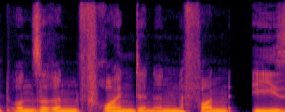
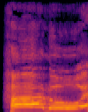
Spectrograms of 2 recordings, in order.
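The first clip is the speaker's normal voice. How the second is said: echo call. Shown as a demonstration. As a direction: call out high to test the echo. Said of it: "jetzt zeig uns mal den Hall".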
